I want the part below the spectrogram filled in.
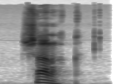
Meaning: east; Orient
- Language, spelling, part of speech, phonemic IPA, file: Arabic, شرق, noun, /ʃarq/, Ar-شرق.ogg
